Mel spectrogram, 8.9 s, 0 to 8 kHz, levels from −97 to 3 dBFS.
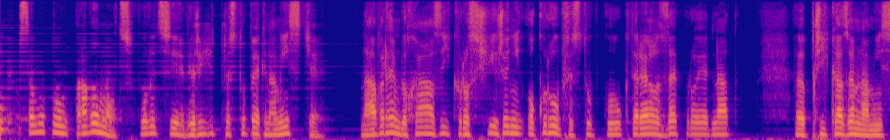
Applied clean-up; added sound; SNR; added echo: neural mask model DeepFilterNet 3.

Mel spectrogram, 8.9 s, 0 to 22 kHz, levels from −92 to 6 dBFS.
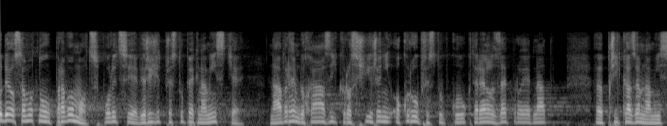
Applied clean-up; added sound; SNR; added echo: none; none; none; none.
